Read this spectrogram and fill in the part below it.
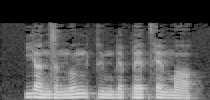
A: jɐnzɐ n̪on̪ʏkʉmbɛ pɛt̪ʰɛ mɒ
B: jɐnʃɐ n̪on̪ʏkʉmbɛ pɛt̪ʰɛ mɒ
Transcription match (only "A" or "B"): A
